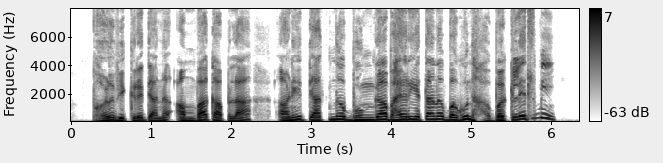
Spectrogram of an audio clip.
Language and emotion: Marathi, disgusted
